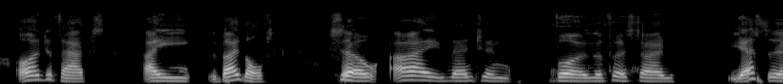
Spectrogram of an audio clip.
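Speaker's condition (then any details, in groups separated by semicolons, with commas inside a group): Cerebral palsy, mixed, moderate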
